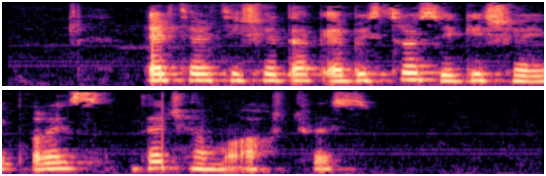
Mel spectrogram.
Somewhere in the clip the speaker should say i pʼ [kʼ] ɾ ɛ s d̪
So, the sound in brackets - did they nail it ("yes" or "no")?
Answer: no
